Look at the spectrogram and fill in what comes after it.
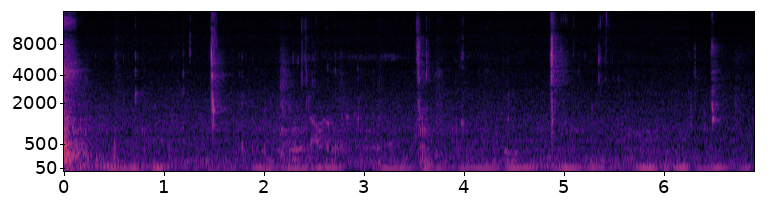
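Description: A person quietly chewing a mouthful of soft sponge-and-cream cake with the mouth closed, with a few faint wet mouth clicks spread through.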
